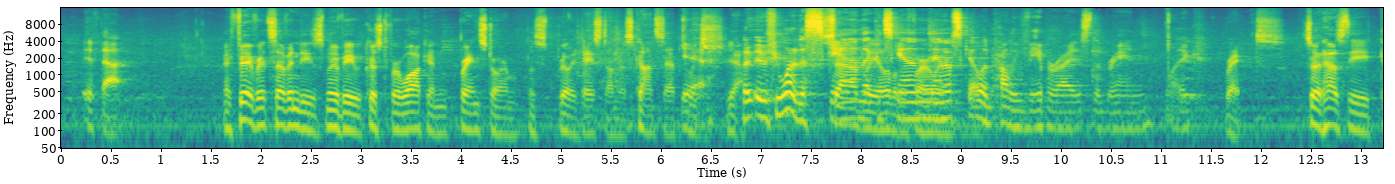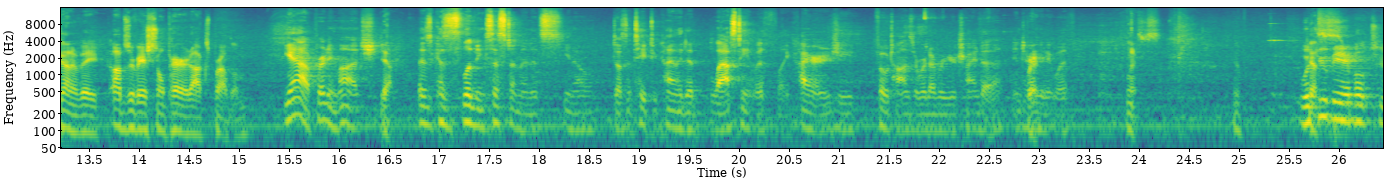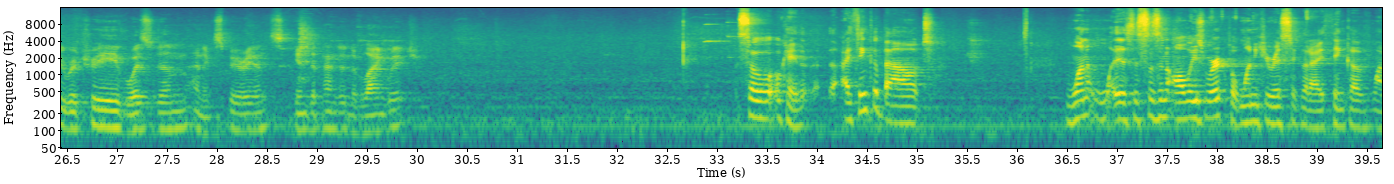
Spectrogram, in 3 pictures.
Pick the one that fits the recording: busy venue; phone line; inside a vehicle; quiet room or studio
busy venue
